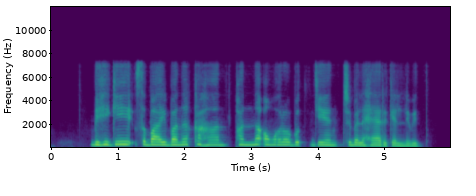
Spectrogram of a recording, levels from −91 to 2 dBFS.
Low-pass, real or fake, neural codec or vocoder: 7.2 kHz; fake; codec, 16 kHz, 0.7 kbps, FocalCodec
